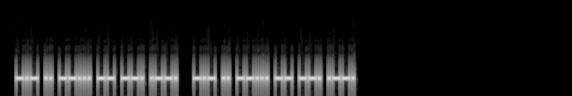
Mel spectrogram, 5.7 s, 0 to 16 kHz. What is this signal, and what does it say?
Morse code, heard as a keyed tone, about 52 wpm, 700 Hz. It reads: KI7MGP KI7MGP
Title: USA Call Signs Repeated 2x 50wpm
